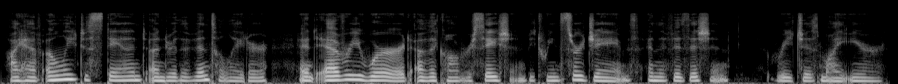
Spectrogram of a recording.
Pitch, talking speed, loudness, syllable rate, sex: 175 Hz, 155 wpm, -21 LUFS, 4.9 syllables/s, female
